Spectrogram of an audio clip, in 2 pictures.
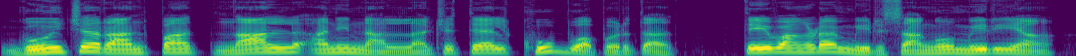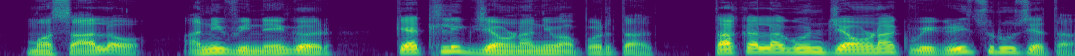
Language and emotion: Goan Konkani, neutral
